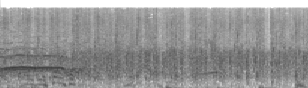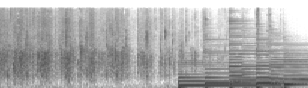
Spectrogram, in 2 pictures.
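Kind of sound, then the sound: crowd, audience applause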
